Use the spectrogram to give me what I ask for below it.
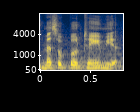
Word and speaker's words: Mesopotamia: first civilization yeah I I always thought it was Mesopotamia no it is Mesopotamia oh my God I just never pronounced that out loud I've only ever pronounced that in my head because the Mesopotamian potaman yeah it's Mesopotamian is what they talk about in like documentaries and stuff Mesopotamian right that's how you pronounce that oh my God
